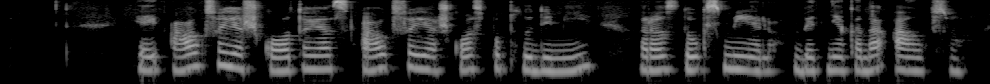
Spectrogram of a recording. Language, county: Lithuanian, Panevėžys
